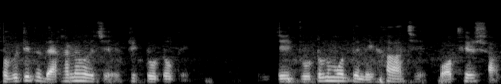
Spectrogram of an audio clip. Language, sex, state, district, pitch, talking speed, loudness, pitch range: Bengali, male, West Bengal, Jhargram, 140 Hz, 145 wpm, -19 LUFS, 125-160 Hz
